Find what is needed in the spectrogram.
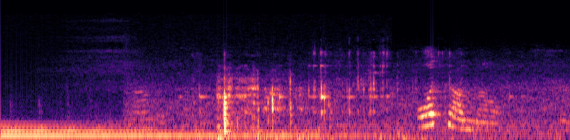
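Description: Acoustic guitar background music fading out over the first three seconds, with a couple of sharp clicks, then a short pitched vocal call about three seconds in.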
